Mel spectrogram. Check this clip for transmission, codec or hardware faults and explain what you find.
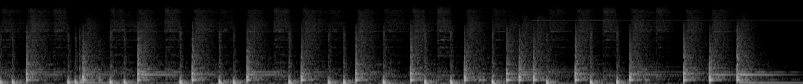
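One hardware fault is present. From 5.32 s to the end, a USB whine sits at a fixed 8 kHz, roughly 30 dB below the sound. The bus draws current in 125-microsecond microframes. That ripple leaks through power or ground and becomes a thin, steady high-pitched tone.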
